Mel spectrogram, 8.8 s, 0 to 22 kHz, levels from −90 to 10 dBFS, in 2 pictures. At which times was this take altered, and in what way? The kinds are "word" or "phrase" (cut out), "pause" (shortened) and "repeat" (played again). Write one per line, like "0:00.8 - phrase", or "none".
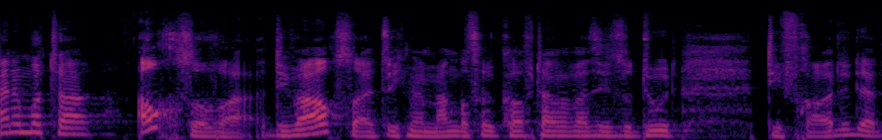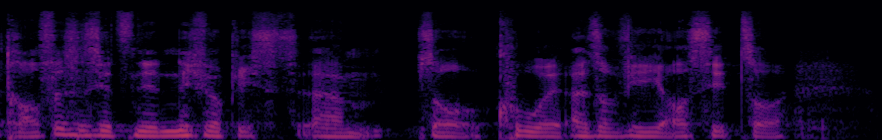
none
